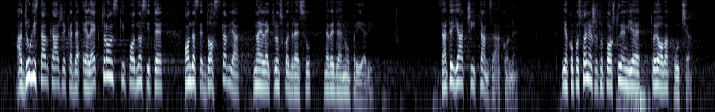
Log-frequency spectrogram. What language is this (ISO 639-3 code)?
srp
